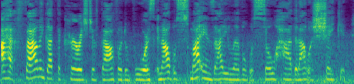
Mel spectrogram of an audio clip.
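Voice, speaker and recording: Through noticeable background noise, a woman with a medium pitch talks at a very fast pace with hardly any pauses. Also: fairly even intonation. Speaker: domestic violence survivor and author. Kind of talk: live stream monologue.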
